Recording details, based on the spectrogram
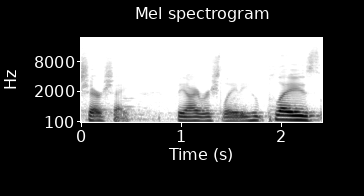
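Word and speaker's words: Saoirse: It's pronounced Cherche, the Irish lady who plays Louisa May Alcott.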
